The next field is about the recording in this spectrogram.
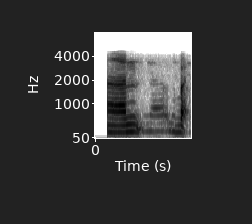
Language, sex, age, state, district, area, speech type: Kannada, female, 60+, Karnataka, Belgaum, rural, conversation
